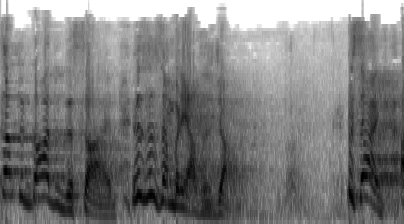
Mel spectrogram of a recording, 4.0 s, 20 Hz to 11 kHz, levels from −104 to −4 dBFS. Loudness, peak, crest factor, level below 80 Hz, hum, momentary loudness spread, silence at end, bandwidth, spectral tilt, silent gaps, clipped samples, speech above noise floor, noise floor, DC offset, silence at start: -12 LUFS; 0 dBFS; 12 dB; -50 dBFS; none; 6 LU; 0 s; 8.8 kHz; -5.5 dB/octave; none; under 0.1%; 28 dB; -39 dBFS; under 0.1%; 0 s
